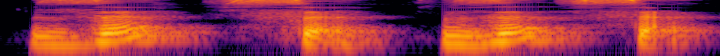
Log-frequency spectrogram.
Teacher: Z is the voiced sound, and the devoiced sound is s.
